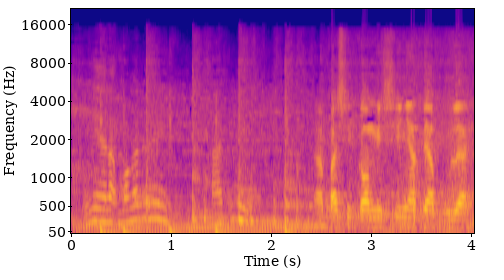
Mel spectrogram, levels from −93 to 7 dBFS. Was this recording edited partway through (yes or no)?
yes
